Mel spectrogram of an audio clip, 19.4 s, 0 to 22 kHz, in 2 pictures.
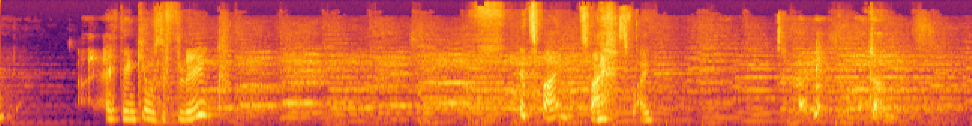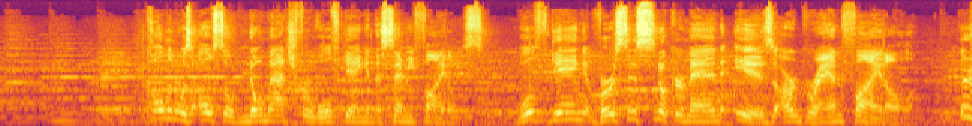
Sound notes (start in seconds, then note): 7.7 chokes; 10.8 bright music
